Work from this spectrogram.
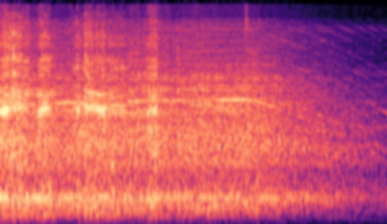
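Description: An electric hand mixer whirs steadily as milk is beaten into a cake batter for German milk slices, a loud continuous motor drone that gradually eases and fades over a few seconds with no talking.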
